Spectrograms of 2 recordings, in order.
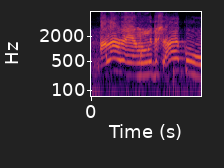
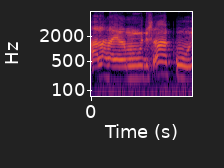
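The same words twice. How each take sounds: First: Allah punched higher and quicker, falling off; stress on Allah. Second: Said in the usual way. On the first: Shown as a demonstration. Preacher stressing to the debater that Allah sent him, Allah punched. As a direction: hit the word Allah hard and fast.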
